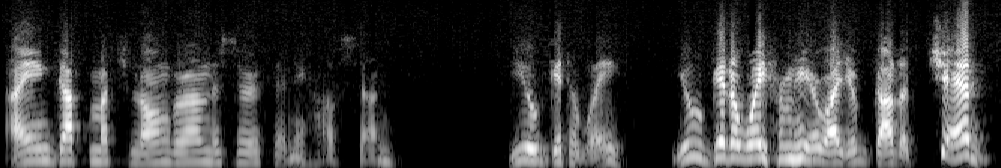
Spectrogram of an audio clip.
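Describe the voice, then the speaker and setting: A woman's voice: medium pitch, moderate pace, a bit bright, dry recording, lightly acted. An actress playing a poor, grieving old mother in a vintage radio drama, plaintive and folksy in her speech. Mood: pleading. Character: weary, grieving, poor old country mother, self-sacrificing. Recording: muffled, dry old radio recording.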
